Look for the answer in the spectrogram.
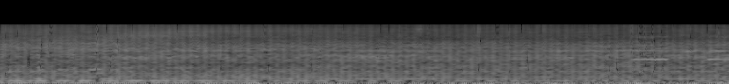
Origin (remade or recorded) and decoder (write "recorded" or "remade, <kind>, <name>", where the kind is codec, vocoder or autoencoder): remade, vocoder, BigVGAN v2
